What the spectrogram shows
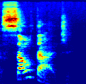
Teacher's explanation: de ditongo ou tritongo acontece quando na palavra existe uma vogal Então são uma vogal e uma semivogal elas estão juntas na palavra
